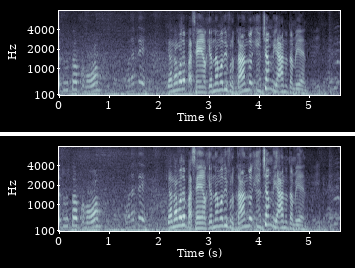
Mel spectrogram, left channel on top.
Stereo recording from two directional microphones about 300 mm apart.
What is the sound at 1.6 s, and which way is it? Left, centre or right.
A man's voice, right.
